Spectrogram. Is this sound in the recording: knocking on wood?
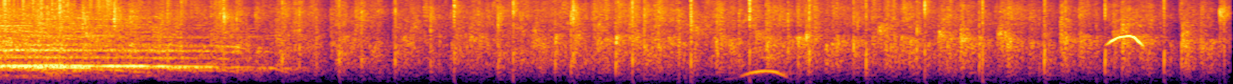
no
